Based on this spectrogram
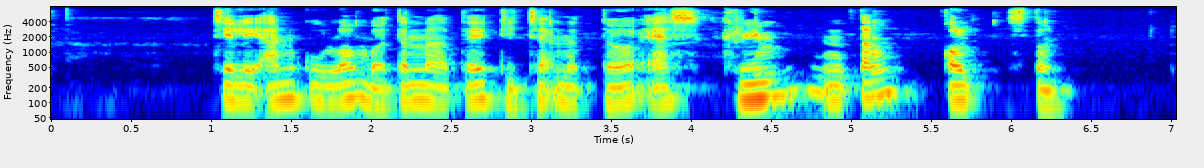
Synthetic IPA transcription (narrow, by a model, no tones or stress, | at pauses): t͡ʃiliʔa̰nkulɔmbɔt̪ənːat̪ed̪̥i̤̥ʒ̥a̤̰ʔnəd̪̥ɔ̤ʔɛsɡ̥ɾimnt̪əŋkɔlt̪̚st̪ɔn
